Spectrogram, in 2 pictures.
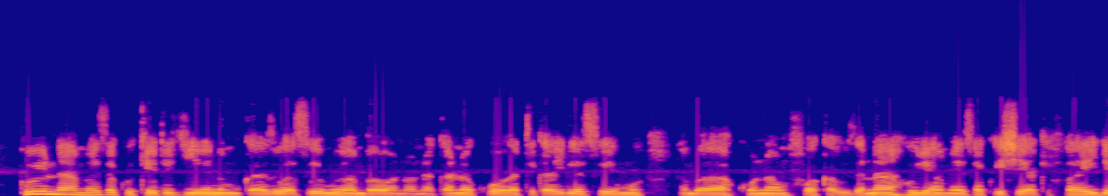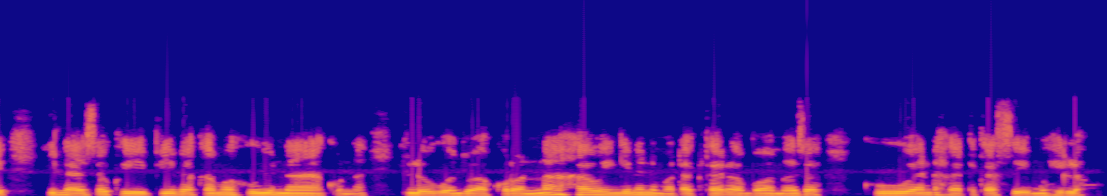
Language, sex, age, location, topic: Swahili, male, 25-35, Nakuru, health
